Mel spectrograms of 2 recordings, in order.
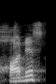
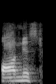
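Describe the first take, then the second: First: The word begins with an h sound. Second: The word begins directly with a vowel. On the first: The speaker calls it wrong. "इसको हॉनेस्ट नहीं बोलते हैं" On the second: The speaker calls it right. "ऑनेस्ट बोलते हैं"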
